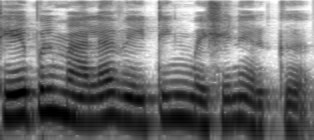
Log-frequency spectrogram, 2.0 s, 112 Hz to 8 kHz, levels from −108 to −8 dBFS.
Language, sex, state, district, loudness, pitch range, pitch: Tamil, female, Tamil Nadu, Nilgiris, -15 LUFS, 190-225 Hz, 205 Hz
